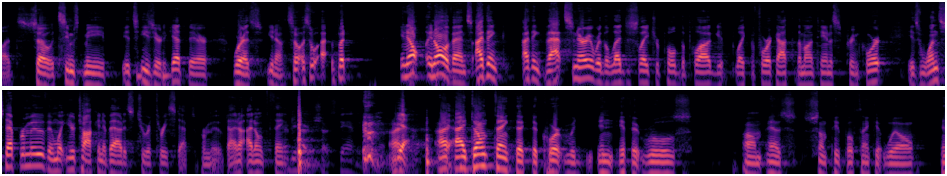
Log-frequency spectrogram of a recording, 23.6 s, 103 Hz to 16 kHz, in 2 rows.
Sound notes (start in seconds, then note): 15.4 speaks softly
